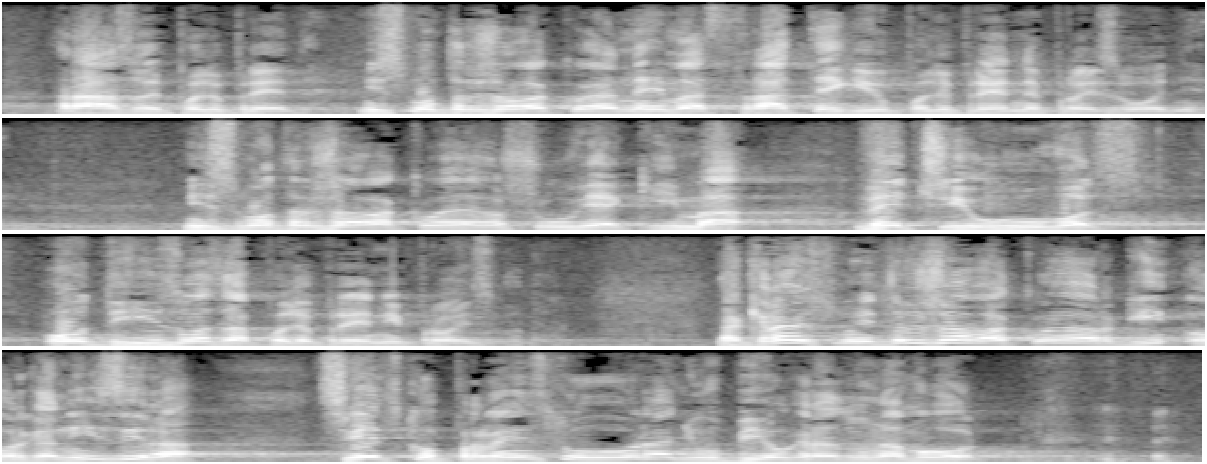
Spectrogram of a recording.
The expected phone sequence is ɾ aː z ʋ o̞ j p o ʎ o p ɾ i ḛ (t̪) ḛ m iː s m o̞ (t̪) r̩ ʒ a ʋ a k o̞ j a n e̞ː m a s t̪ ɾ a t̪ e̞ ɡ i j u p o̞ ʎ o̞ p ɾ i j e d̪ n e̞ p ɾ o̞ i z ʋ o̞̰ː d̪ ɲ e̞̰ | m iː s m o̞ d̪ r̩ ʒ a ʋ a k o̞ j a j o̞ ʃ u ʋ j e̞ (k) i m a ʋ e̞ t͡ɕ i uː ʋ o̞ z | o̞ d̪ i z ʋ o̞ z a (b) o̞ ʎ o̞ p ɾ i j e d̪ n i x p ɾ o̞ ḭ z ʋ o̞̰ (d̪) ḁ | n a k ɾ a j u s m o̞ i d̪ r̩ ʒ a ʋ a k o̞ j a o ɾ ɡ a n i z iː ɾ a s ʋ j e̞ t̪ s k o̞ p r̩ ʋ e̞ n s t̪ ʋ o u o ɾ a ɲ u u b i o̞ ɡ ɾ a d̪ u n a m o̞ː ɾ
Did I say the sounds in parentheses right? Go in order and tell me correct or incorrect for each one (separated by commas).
incorrect, incorrect, correct, incorrect, correct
